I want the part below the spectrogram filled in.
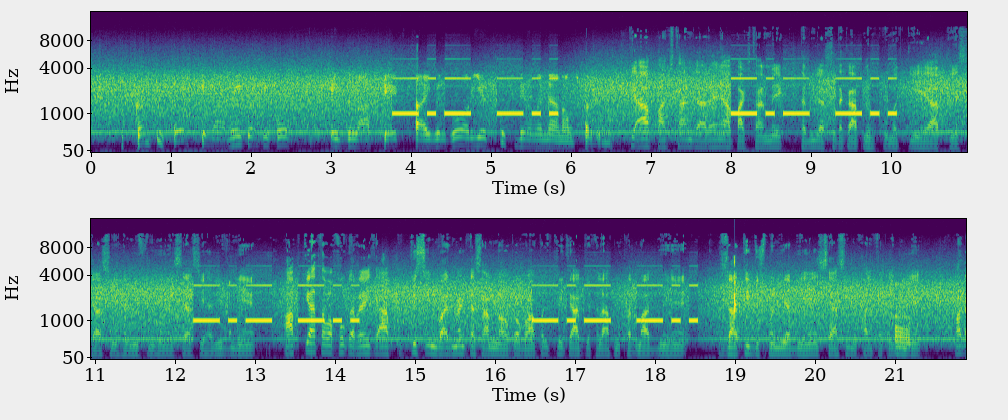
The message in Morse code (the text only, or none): KD KD KD KD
